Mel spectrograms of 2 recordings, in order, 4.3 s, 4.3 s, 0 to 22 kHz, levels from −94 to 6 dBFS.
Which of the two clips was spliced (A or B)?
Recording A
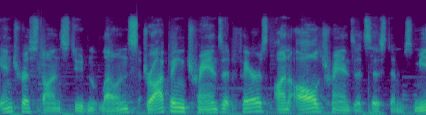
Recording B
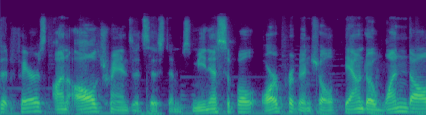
A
